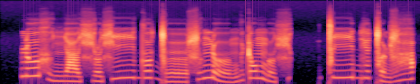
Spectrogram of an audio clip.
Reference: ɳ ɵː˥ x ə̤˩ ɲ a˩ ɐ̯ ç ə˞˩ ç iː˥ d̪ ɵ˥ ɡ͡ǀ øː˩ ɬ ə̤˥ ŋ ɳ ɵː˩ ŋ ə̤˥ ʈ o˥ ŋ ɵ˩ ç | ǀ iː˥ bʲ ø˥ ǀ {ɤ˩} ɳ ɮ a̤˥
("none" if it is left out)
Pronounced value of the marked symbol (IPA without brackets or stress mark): ɵ˩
